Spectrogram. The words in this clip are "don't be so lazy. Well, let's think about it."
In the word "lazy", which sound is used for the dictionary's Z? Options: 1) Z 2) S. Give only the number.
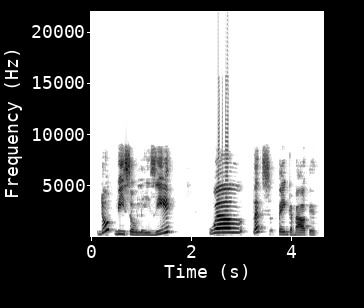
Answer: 1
